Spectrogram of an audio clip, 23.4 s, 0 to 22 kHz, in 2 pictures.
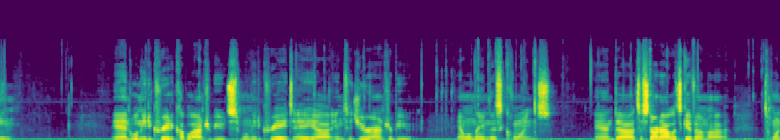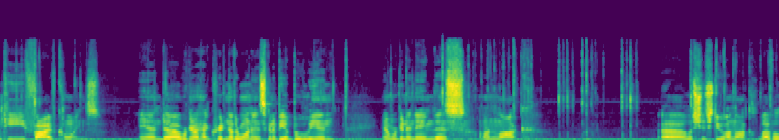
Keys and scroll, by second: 8.0 Return, 11.8 BackSpace, 12.2 Return, 19.3-21.9 typing.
